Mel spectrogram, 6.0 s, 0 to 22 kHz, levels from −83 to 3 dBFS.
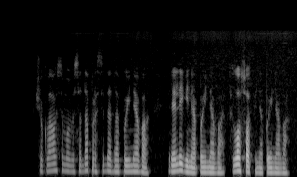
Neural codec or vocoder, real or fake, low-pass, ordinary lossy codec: none; real; 10.8 kHz; MP3, 64 kbps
